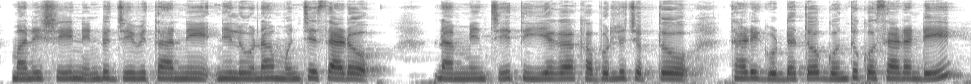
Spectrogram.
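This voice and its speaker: A woman's voice: medium pitch, natural voice. A woman reading a bitter old village man. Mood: indignant. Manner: bitter, indignant complaining. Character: angry aggrieved older village man.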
